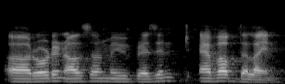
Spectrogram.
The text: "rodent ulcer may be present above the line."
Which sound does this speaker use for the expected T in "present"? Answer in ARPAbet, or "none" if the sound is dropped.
T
